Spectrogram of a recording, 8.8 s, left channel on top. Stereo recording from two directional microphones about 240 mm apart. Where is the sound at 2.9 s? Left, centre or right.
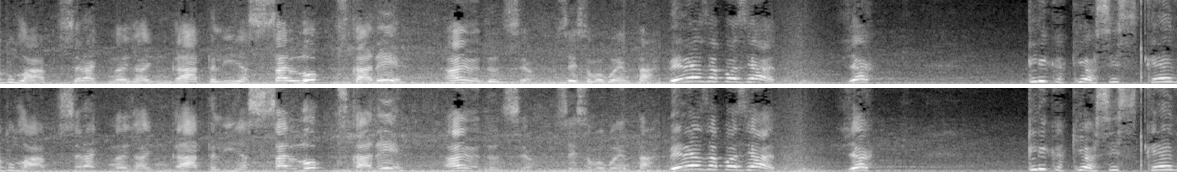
Centre.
